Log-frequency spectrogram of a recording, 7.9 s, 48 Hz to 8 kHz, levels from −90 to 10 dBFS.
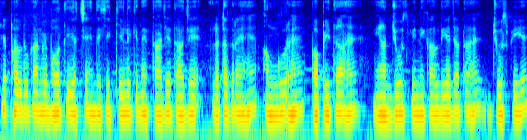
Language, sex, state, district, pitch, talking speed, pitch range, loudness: Hindi, male, Chhattisgarh, Bastar, 130 Hz, 225 wpm, 125-135 Hz, -29 LUFS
